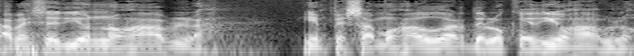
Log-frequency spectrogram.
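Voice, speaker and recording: A man is speaking. His pace is fairly quick. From Puerto Rico. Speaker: visiting preacher. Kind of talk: sermon. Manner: animated.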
